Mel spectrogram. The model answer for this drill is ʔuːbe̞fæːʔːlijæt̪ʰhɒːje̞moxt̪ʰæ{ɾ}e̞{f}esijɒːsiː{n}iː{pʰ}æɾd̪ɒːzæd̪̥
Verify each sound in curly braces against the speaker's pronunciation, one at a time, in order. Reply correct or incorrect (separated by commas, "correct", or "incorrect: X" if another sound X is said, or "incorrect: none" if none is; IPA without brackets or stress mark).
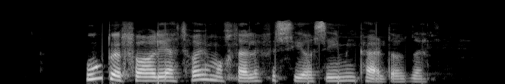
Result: incorrect: l, correct, incorrect: m, correct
